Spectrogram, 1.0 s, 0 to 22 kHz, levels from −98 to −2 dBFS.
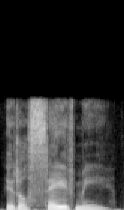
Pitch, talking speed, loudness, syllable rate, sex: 205 Hz, 175 wpm, -15 LUFS, 3.8 syllables/s, female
